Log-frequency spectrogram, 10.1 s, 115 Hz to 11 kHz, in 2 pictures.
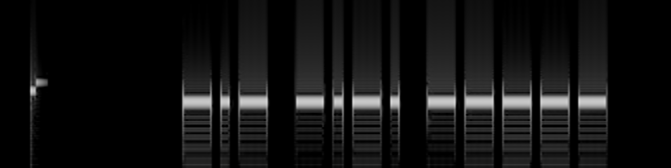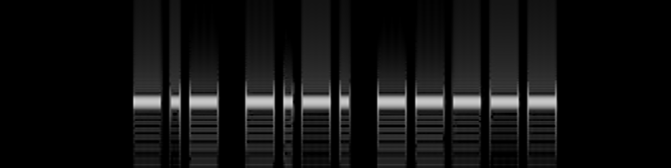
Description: Morse code, heard as a keyed tone, about 17 wpm, 700 Hz. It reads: KC0 KC0
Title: USA Call Sign Prefixes - Repeated 2x - 17wpm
